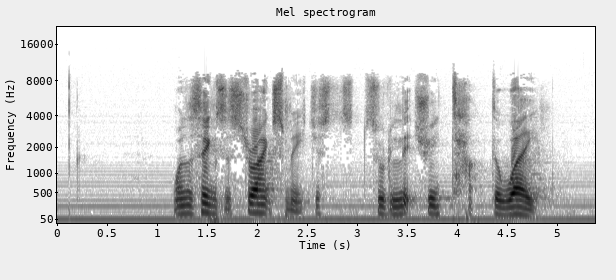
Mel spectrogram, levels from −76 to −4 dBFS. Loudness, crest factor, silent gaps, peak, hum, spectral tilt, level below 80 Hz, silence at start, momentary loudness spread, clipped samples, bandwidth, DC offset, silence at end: -16 LUFS; 18 dB; none; 0 dBFS; 50 Hz at -35 dBFS; -4 dB/octave; -36 dBFS; 0 s; 17 LU; under 0.1%; 11 kHz; under 0.1%; 0 s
